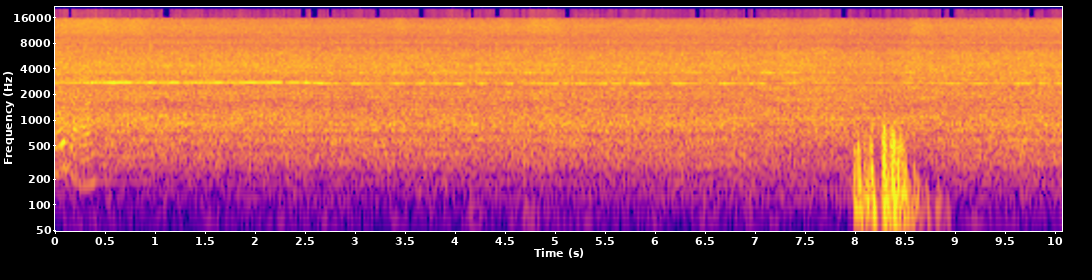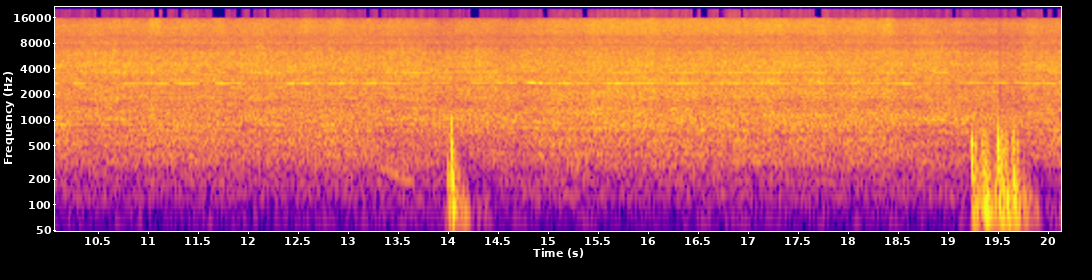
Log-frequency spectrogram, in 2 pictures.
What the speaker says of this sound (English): Hold it taut and blow dry.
